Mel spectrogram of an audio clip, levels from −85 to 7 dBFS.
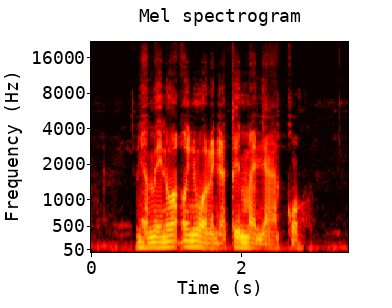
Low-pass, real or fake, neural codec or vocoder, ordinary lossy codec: none; fake; codec, 44.1 kHz, 3.4 kbps, Pupu-Codec; none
